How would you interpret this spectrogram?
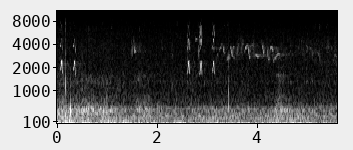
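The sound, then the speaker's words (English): A crossbill in a ponderosa pine on a hilltop gives short, clipped toop calls in brief clusters around 8:23 p.m., with a few chattering notes in between, heard faintly over a steady low rumble of background noise. “This tree I was looking at with a tooping crossbill.”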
